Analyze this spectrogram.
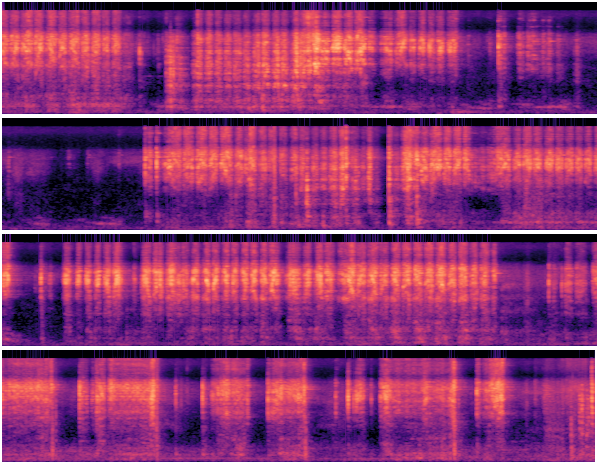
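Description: A flat file rasping in rapid strokes along the steel rails of a Stihl chainsaw guide bar, dressing the bar edges. It stops for a few seconds, runs long for about twelve seconds, then goes on in shorter strokes.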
